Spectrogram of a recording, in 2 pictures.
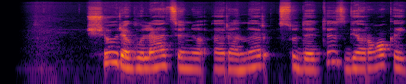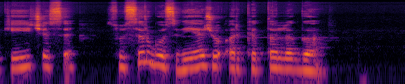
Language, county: Lithuanian, Vilnius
